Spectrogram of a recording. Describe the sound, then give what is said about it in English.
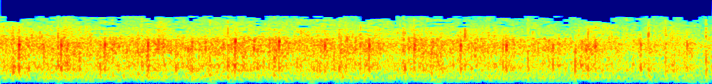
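An audience applauds a woman steadily, a dense wash of many hands clapping at once that stays loud and even throughout without fading. “You can clap for her.”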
